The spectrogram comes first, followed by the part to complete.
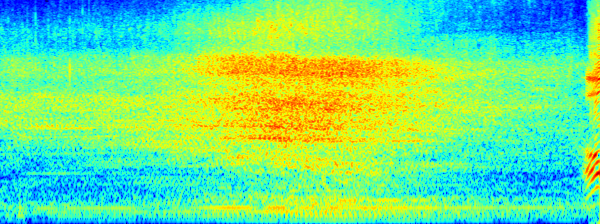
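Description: Pickup truck driving past on a paved road: engine hum and tyre noise swell to their loudest about three seconds in, then fade as it goes by.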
